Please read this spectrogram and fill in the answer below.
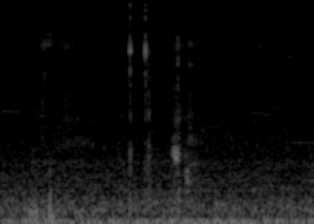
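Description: A few light clicks of a laptop's keys and mouse buttons, two close together about a second in and another shortly after.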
